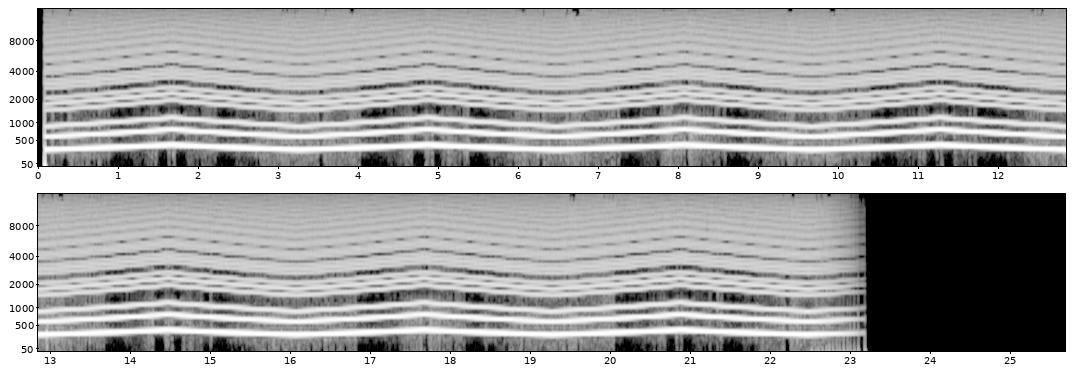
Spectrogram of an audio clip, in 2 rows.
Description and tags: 8-Bit Siren Wail
A sound continually going up and down in pitch in the pulse channel of Famitracker to simulate a siren going off
siren, alert, 8-bit, wail, game, retro, video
